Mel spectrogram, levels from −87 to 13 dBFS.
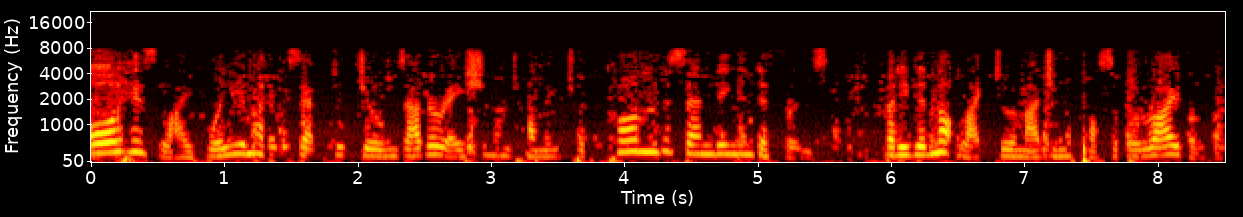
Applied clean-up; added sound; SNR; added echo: classical method spectral subtraction.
